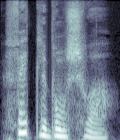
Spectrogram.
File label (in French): faites le bon choix, bloodelf female; PhoenixCraft-1.16.5; PhoenixNPCPack; minecraft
